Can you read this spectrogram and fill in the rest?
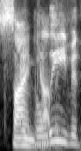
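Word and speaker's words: Syncopy: to figure out what how you pronounce that sign copy pronounced sign copy sign copy Inc and uh Atlas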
